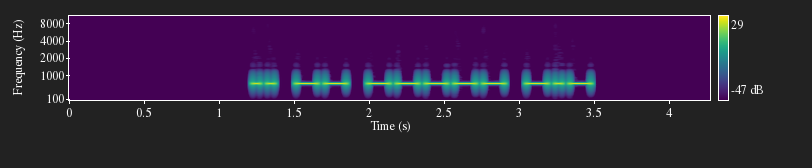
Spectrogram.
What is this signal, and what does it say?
Morse code, heard as a keyed tone, about 25 wpm, 700 Hz. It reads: IM0K
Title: DXCC-100 Call Signs - 4 Characters - 25wpm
